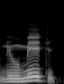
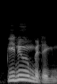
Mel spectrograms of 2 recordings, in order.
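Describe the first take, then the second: First: No 'p' sound is pronounced at the start. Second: A 'p' sound is pronounced at the start. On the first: The speaker calls it right. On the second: The speaker calls it wrong.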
